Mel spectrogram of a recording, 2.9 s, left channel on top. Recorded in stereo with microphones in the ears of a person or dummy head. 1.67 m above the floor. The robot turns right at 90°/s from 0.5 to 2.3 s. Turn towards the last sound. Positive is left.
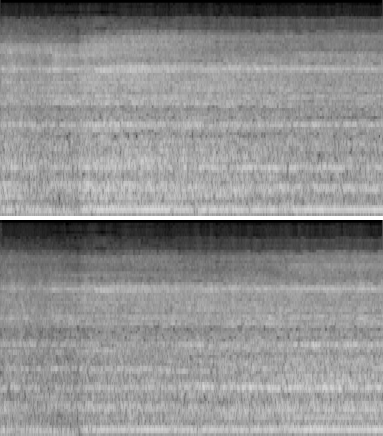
turn(degrees=-135)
